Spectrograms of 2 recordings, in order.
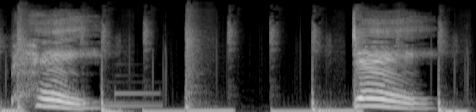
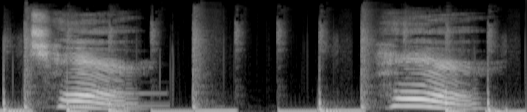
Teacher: hear the difference between the long a and open a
